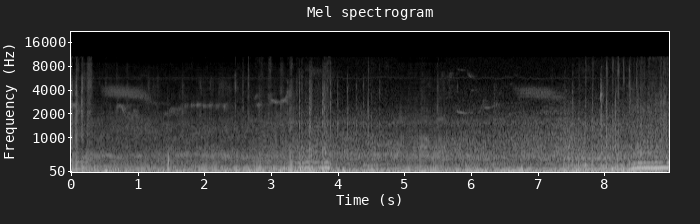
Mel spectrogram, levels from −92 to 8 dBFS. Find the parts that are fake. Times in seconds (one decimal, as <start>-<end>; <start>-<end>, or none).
0.0-3.4; 4.9-5.6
